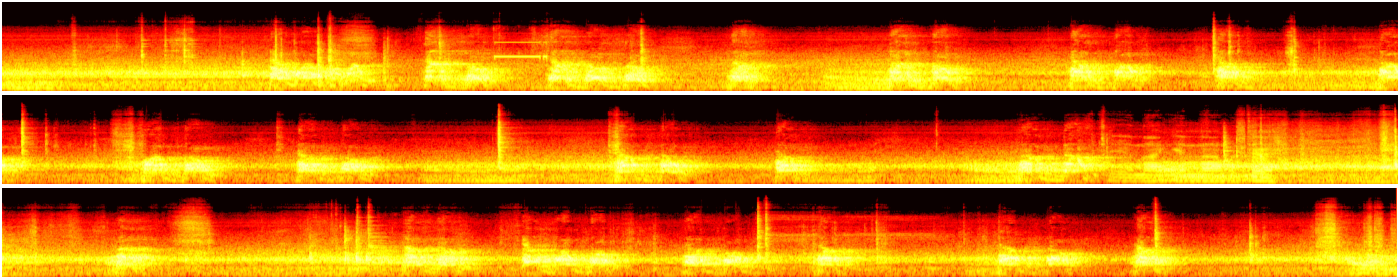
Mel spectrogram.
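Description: A dog barking over and over, about one or two barks a second, starting about two seconds in and keeping on with short pauses.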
